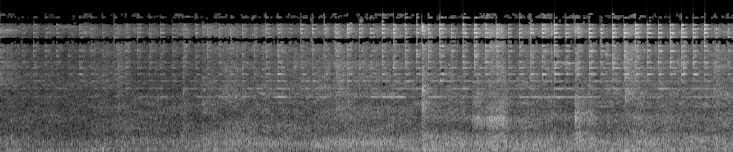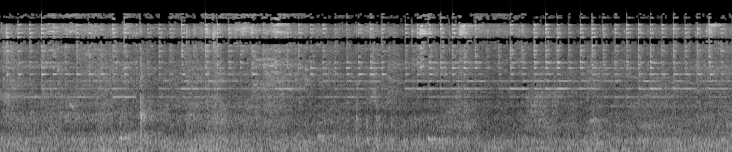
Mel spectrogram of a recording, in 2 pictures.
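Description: Double-stack intermodal freight train rolling past: a steady low rumble of the well cars' wheels on the rails, growing louder about six seconds in, with a few sharp clanks.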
